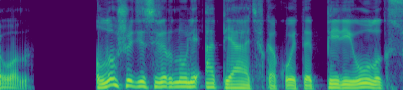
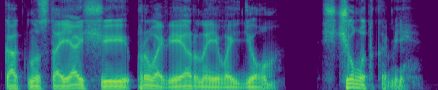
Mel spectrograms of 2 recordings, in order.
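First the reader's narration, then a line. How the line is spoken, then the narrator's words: Plain. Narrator (Russian): сказал он жене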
